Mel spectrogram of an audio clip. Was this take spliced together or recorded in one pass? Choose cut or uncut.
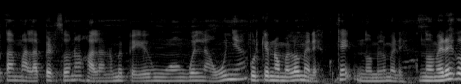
uncut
